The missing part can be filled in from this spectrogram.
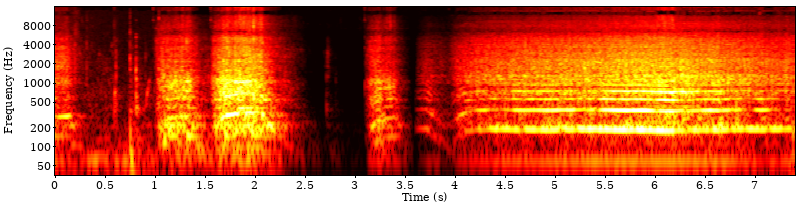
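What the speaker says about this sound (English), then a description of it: "I'm using an immersion blender here because that's just what I had on hand" An immersion blender whirs in short bursts and then runs steadily, churning soaked paper scraps into a pulp paste, with a sustained close mechanical hum after the first pulses.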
